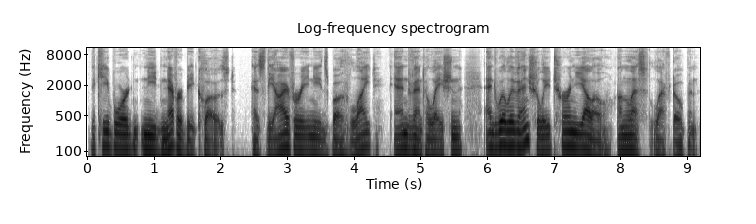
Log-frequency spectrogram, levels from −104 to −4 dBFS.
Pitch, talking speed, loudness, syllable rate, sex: 100 Hz, 145 wpm, -19 LUFS, 4.3 syllables/s, male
